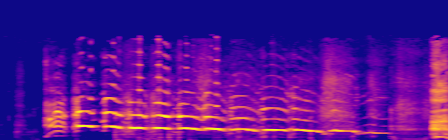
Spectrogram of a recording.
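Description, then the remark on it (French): A female singer imitates a seagull with a long, loud, high-pitched squawking cry that wavers and slowly slides downward, broken by a few choppy, laugh-like bursts. “J'allais te demander de nous imiter la mouette et c'était une euh, imitation euh, parfaite.”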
